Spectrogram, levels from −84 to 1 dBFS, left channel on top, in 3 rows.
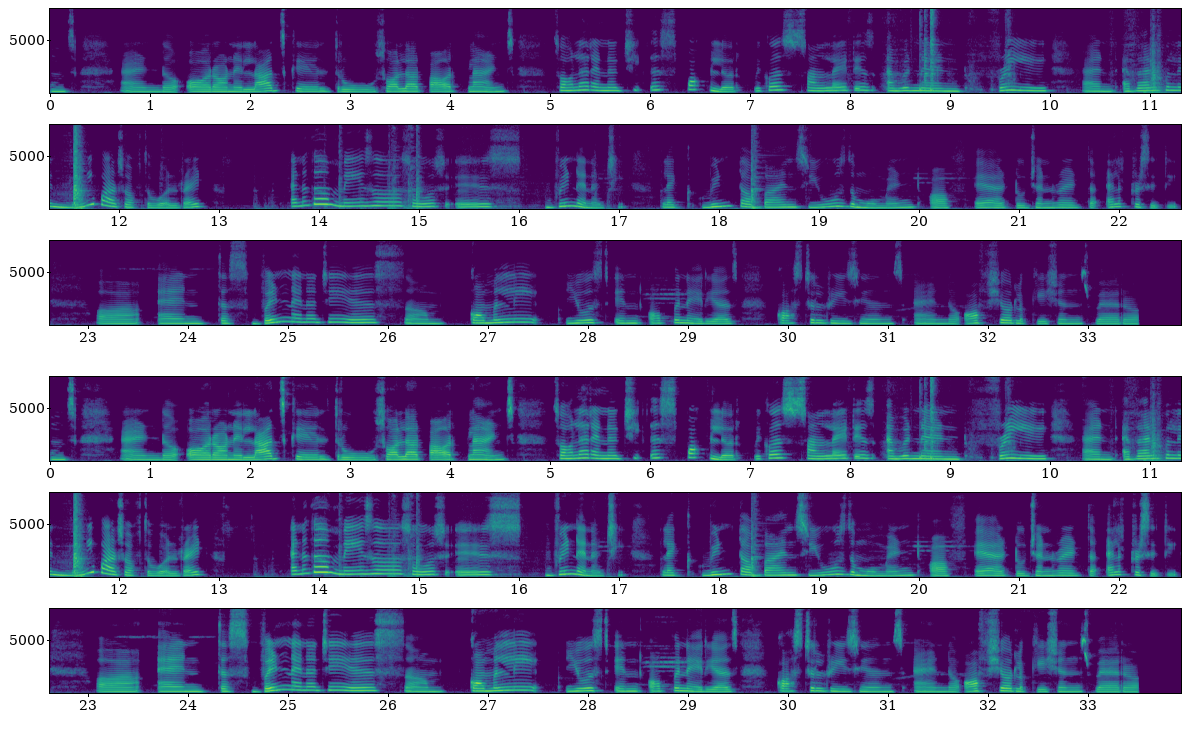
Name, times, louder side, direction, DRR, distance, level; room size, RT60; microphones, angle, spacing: voice 1, 0.0-4.6 5.1-9.2 9.5-12.9 13.7-16.0 16.3-17.0 17.4-22.6 23.1-26.6 26.8-27.5 27.8-33.5, right 2 dB, 50° right, 1.9 m, -23 dB
sound 1, 7.8-9.8 10.2-12.5 13.3-13.6 13.9-17.8 18.3-19.5, equal, ahead, 3.8 m, -37 dB
open air
head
